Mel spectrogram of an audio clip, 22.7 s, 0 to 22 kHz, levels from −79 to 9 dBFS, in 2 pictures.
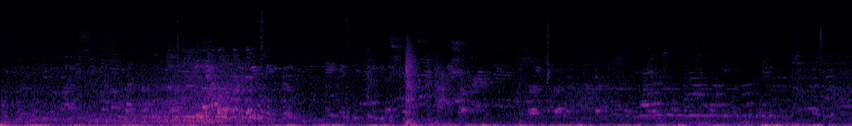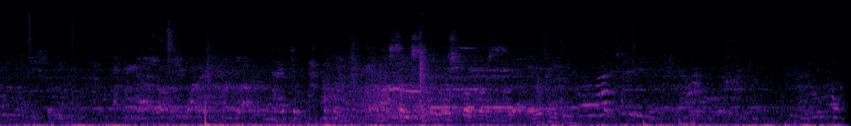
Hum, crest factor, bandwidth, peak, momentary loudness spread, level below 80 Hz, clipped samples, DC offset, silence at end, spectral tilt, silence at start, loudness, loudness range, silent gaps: none; 22 dB; 16 kHz; -22 dBFS; 13 LU; -50 dBFS; under 0.1%; under 0.1%; 0.05 s; -5 dB/octave; 0 s; -47 LUFS; 10 LU; none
